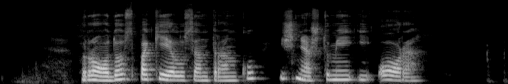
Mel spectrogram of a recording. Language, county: Lithuanian, Vilnius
